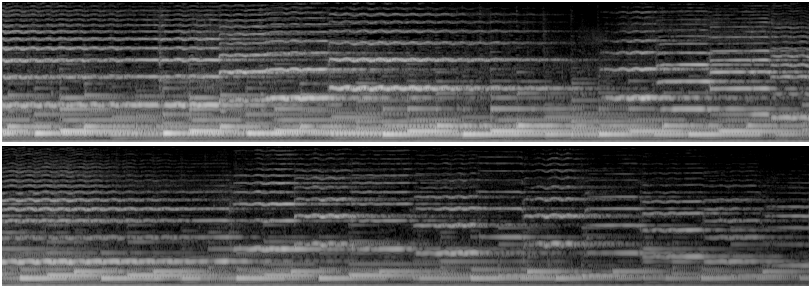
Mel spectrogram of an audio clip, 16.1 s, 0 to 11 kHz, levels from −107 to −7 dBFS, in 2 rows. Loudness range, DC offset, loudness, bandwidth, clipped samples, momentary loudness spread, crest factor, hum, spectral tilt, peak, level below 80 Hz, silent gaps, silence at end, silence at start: 15 LU; 0.1%; -36 LUFS; 11 kHz; under 0.1%; 19 LU; 16 dB; none; -6 dB/octave; -20 dBFS; -82 dBFS; none; 0 s; 0 s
